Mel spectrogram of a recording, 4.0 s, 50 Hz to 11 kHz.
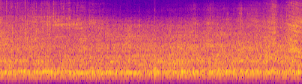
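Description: A pack of Super Late Model stock cars' V8 engines running at speed around an oval track, a loud, steady drone.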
